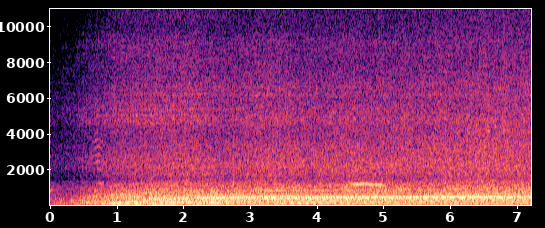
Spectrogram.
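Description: Water churns and sprays behind a speeding boat.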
